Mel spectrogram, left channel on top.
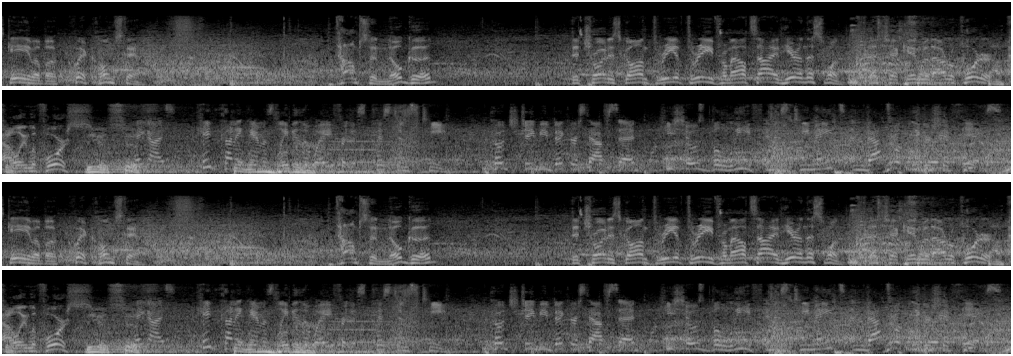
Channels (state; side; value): identical; both; correlation 1.00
